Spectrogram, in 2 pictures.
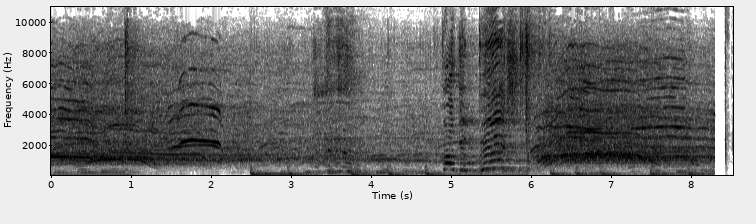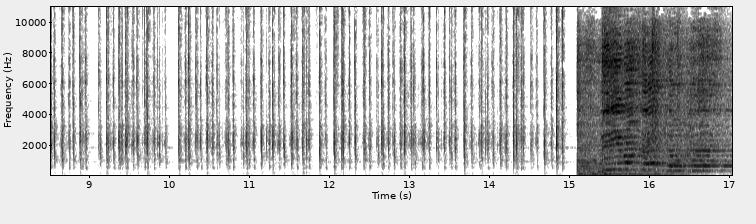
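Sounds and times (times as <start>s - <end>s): live concert music with singing: 0.0s - 8.3s, 15.1s - 17.0s
keyboard typing clicks: 8.4s - 15.1s.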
